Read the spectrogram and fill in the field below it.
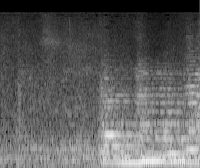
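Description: A string quartet with a cello begins to play loudly.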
